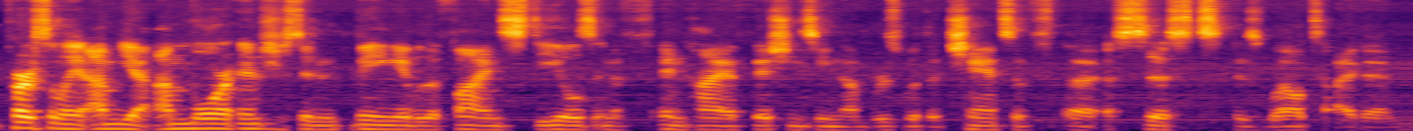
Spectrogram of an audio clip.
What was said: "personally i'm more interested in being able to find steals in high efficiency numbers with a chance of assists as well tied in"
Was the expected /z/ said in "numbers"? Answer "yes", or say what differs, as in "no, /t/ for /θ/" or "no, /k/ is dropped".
yes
